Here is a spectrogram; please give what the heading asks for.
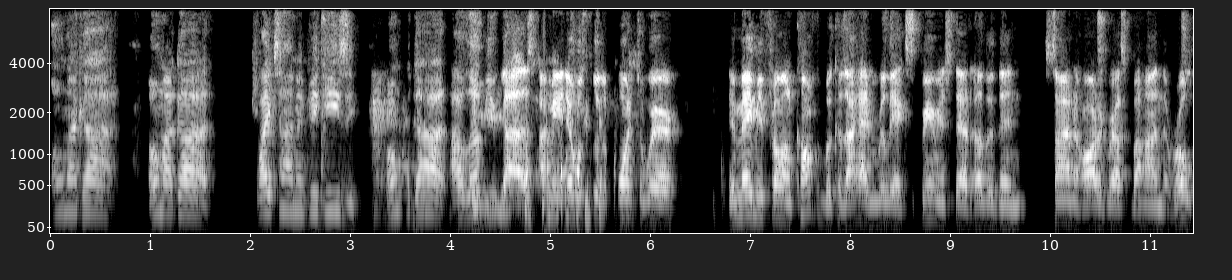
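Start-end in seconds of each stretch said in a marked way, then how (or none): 0.0-4.8 put-on frantic, star-struck, drawn-out panicked outburst. Retelling a young lady who came up to them in the airport, imitating her frantic panic. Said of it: "she came up to us like in a frantic panic".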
